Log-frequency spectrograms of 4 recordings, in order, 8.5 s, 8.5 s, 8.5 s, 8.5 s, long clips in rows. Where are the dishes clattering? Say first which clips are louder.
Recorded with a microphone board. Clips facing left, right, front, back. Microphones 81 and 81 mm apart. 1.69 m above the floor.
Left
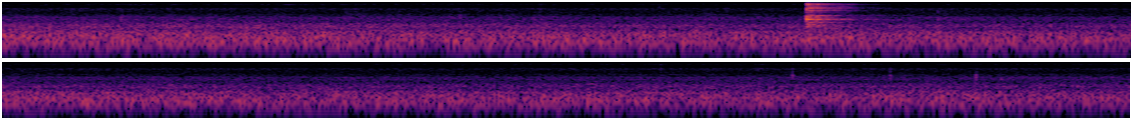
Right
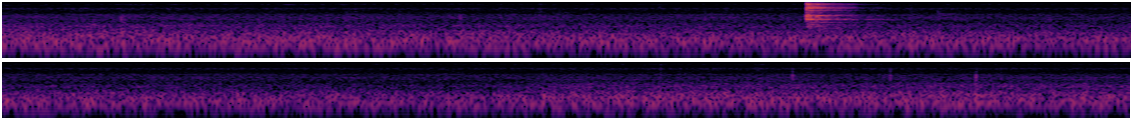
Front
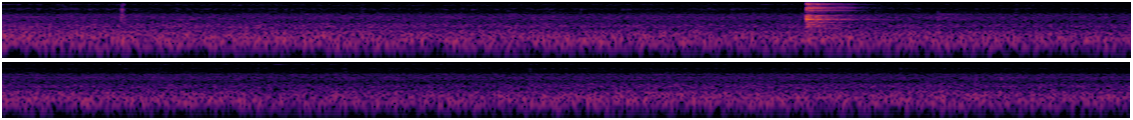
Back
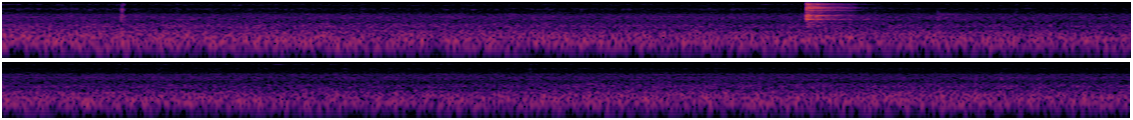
Left 5 dB, front 4 dB; 50° left, 1.6 m.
